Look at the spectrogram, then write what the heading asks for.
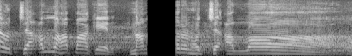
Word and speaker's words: আল্লাহ: আল্লাহ পাকের নাম হচ্ছে আল্লাহ মুখটা একটু গোল হয়ে যাবে বলেন আল্লাহ আল্লাহ পৃথিবীতে বিভিন্ন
